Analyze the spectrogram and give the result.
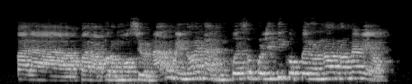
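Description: Her voice high, a woman talks at a fairly quick pace. Her pitch variation is ordinary and her loudness very even. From northern Mexico, Ciudad Juárez. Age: 30s. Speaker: primary school teacher and content creator. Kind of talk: casual chat. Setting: live stream.

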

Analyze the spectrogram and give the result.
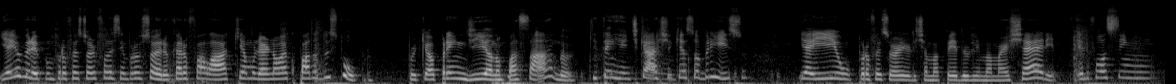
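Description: Very fast speech from a woman, high in pitch, with ordinary pitch variation. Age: 20s. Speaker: law master's student. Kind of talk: casual chat.

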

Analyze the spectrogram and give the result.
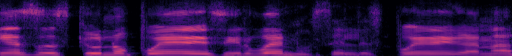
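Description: A man speaks in a raised, projected voice with a Guatemalan accent. His tone comes across bright and sharp. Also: dry, close sound with no echo. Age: 20s. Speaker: NFL fan panelist. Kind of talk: casual panel discussion.

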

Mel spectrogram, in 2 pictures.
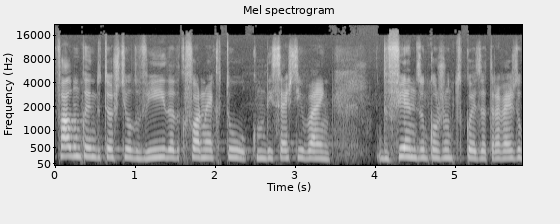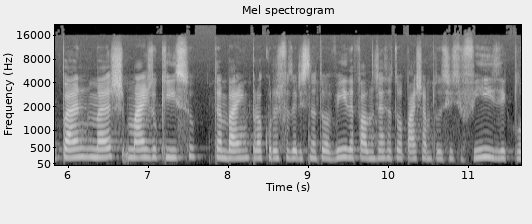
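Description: Delivery is quick, though only fairly so. Intonation stays monotone and flat. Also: woman. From northern Portugal, Vila Real. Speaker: podcast co-host. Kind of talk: casual interview chat.

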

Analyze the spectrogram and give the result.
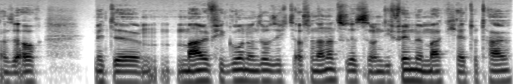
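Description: The background is silent on this very clean recording. Delivery stays monotone and flat. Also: man. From southern Lower Saxony, Germany. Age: 20s. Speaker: human rights activist. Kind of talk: casual chat.

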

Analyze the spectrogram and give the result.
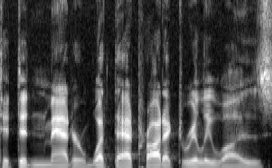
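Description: This man has an Upper Midwest accent. His pitch is fairly low and his intonation fairly even. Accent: Upper Midwest (Minnesota). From Minnesota, St. Cloud area. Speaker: small business owner. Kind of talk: casual interview.

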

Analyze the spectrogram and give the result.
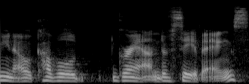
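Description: Speaking at a fairly slow pace, a woman with a fairly low-pitched voice shows vocal fry and ordinary pitch variation. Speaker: friend of host. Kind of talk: casual chat.

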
